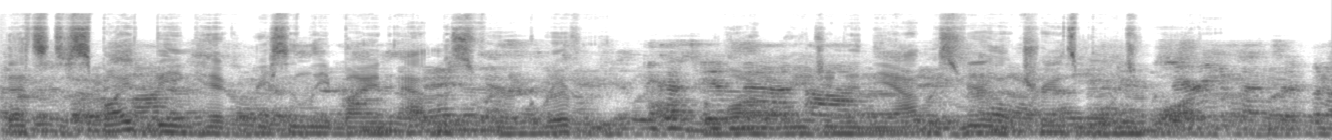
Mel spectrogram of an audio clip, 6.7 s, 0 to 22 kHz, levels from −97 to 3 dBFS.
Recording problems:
chatter from many people; very loud; throughout; 1 dB above the speech

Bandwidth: 15 kHz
